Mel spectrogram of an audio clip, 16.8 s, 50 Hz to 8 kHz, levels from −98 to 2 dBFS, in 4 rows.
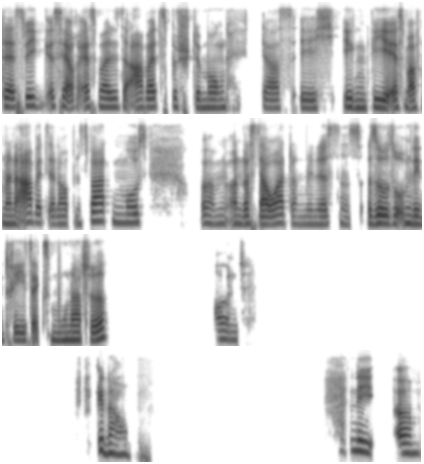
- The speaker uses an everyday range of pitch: No, narrow, 2.1 semitones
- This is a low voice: No, medium, 170 Hz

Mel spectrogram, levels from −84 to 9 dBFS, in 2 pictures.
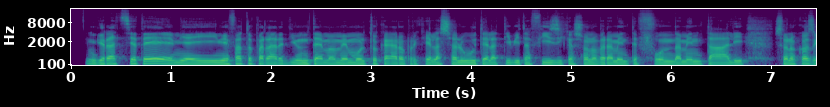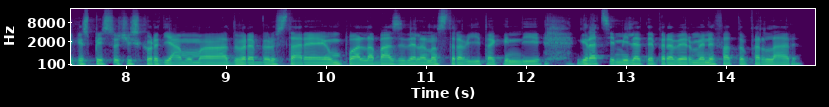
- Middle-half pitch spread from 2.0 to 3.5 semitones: No, narrow, 1.5 semitones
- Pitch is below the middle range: Yes, low, 115 Hz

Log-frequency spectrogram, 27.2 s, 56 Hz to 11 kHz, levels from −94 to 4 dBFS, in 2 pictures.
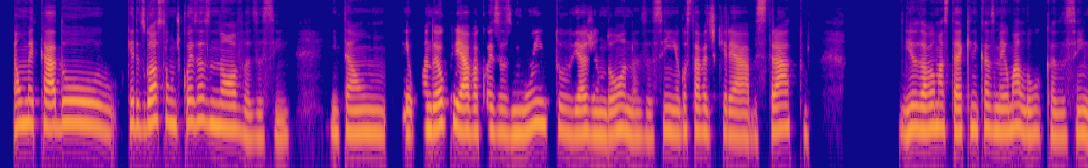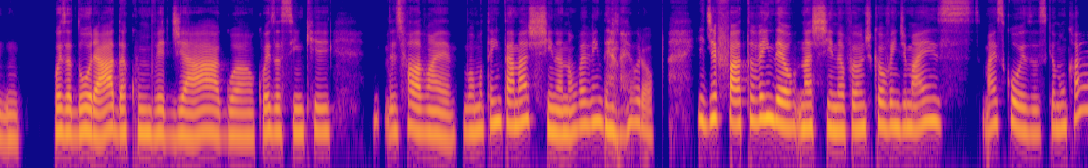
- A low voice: No, high, 190 Hz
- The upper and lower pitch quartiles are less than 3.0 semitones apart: No, average, 3.6 semitones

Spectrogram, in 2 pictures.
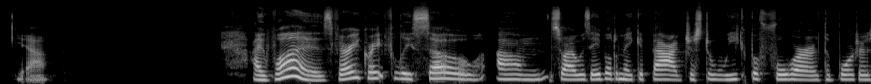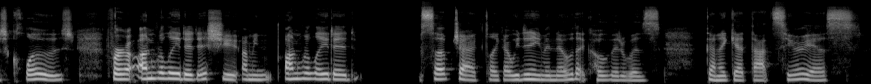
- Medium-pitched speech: No, high, 230 Hz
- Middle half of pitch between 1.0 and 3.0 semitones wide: Yes, narrow, 2.6 semitones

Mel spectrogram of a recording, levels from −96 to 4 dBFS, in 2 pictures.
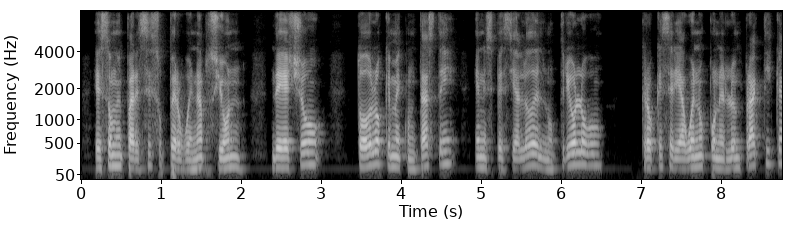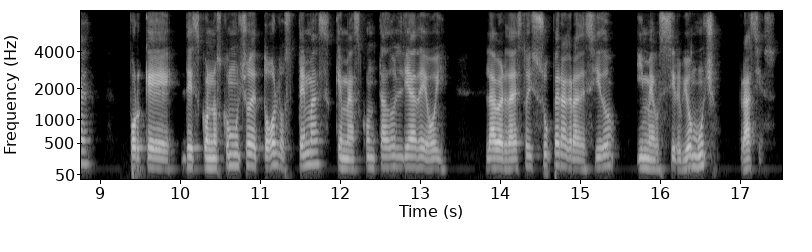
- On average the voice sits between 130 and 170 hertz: Yes, medium, 140 Hz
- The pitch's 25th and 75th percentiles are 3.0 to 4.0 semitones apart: Yes, average, 3.3 semitones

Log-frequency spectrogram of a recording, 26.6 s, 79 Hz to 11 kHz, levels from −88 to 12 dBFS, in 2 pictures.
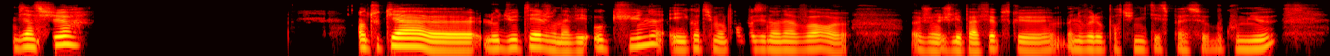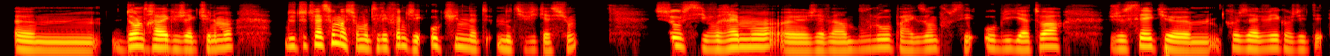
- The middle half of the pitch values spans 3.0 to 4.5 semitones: Yes, average, 3.5 semitones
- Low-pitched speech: No, medium, 155 Hz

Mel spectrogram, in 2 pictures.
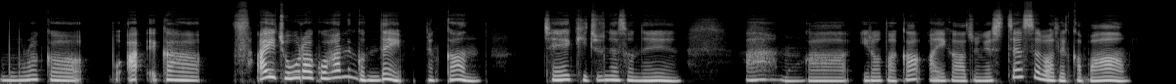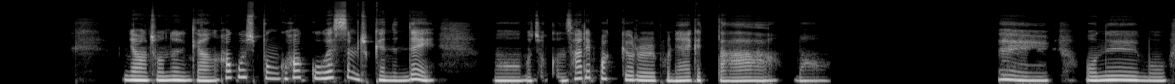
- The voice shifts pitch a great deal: No, average, 3.6 semitones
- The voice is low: No, high, 190 Hz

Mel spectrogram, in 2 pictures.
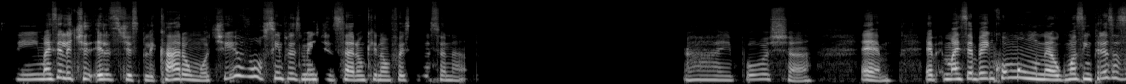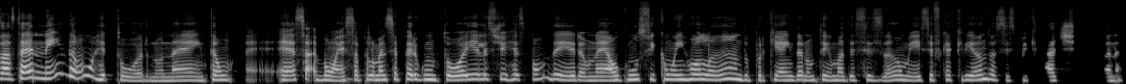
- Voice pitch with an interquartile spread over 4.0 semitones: No, average, 3.3 semitones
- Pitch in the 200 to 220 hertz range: Yes, high, 215 Hz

